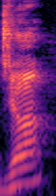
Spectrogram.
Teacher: جیم زبان کے درمیان اور اوپر کے تالو کے درمیان سے ادا ہوتا ہے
